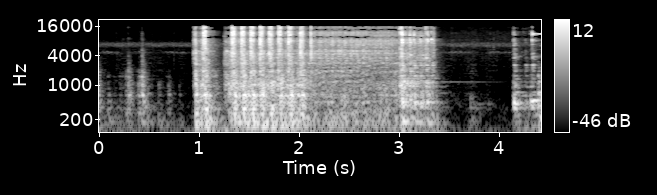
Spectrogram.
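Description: A power tool whirs briefly in a loud burst.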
